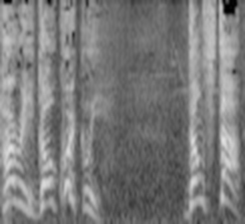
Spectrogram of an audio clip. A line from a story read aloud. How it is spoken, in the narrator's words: he shouted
